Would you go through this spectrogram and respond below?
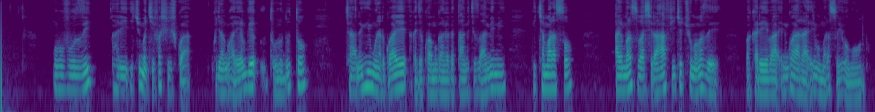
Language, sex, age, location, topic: Kinyarwanda, male, 18-24, Huye, health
